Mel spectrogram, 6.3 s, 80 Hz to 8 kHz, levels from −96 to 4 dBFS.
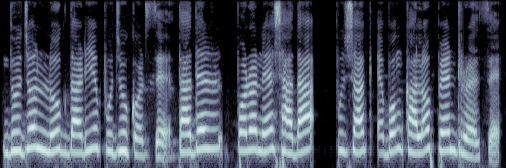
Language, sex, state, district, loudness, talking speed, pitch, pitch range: Bengali, female, Assam, Hailakandi, -14 LUFS, 125 wpm, 300 Hz, 280-315 Hz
